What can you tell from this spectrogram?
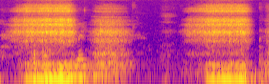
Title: #snoring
